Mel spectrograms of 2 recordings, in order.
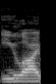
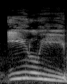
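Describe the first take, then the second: First: The name is said in a relaxed way. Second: The name is said in an intense way. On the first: "I always pronounced it Eli" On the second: "they're a little more intense with it"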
